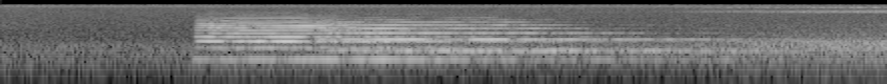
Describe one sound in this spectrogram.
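An electric locomotive sounds a loud two-tone horn in the distance.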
